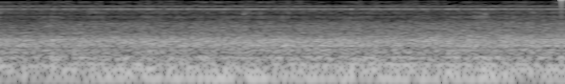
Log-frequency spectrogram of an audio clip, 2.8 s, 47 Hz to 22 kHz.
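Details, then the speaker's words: 2014 Chevrolet Impala at about 60 mph after new tires were fitted: steady low road rumble with no rhythmic vibration or wobble; the earlier noise seems gone and the tyres sound smooth. "I think that might have solved our problem, y'all. Cause I'm definitely not hearing it, and I'm going what? 60."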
